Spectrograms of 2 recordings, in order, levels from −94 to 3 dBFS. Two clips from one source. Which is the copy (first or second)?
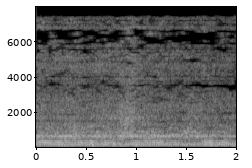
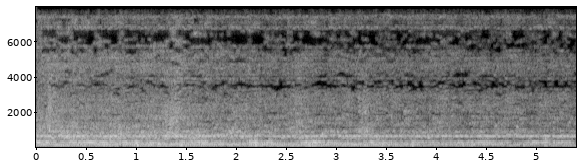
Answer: second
